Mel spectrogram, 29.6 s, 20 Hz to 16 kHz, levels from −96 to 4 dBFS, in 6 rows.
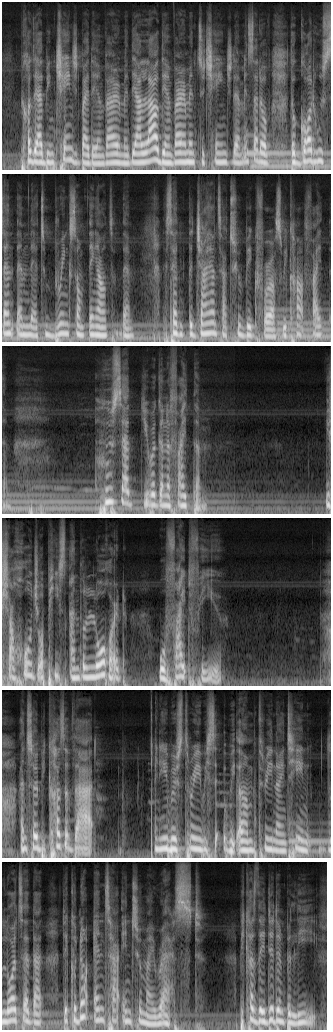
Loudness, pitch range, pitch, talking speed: -16 LUFS, 170-220 Hz, 195 Hz, 185 wpm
